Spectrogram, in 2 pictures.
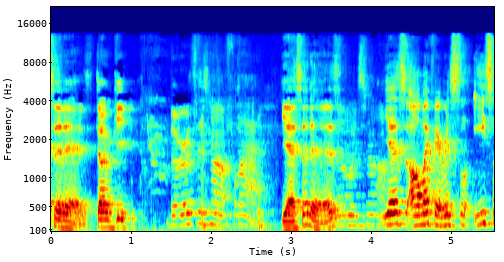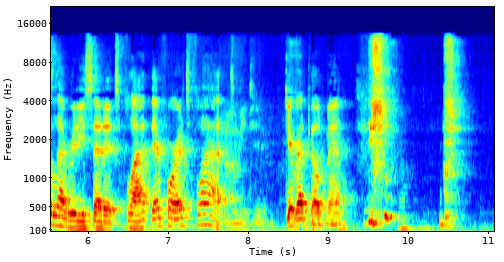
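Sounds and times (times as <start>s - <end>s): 
speech: 0.0s - 10.7s
person sneezing: 9.6s - 10.9s.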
